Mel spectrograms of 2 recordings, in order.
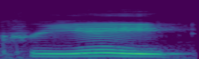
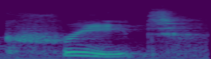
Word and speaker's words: create: One way that I know that the word create is not Crete, it's not EA coming together as a vowel team Crete, is I have this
